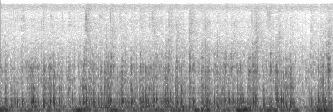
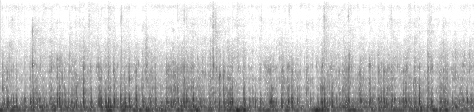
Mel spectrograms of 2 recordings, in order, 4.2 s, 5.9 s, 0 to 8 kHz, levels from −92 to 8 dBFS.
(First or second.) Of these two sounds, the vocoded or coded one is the second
